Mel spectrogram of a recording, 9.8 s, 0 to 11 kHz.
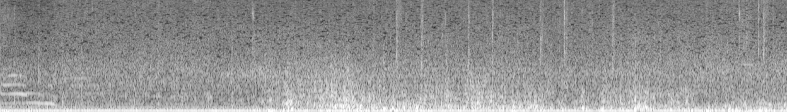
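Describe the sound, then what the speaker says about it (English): Heavy rain pours steadily in The Witcher 3 while thunder rumbles and cracks through the downpour, a dense, continuous storm wash that grows rougher and louder about midway. "This downpour's a bastard"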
